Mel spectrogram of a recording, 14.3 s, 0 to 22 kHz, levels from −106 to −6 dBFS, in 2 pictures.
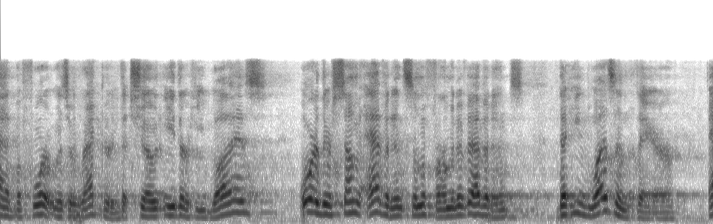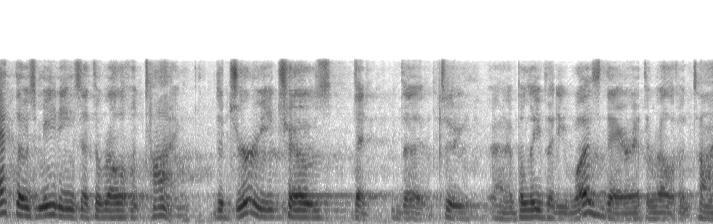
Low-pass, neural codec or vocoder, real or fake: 7.2 kHz; codec, 16 kHz, 4 kbps, FreqCodec, smaller model; fake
